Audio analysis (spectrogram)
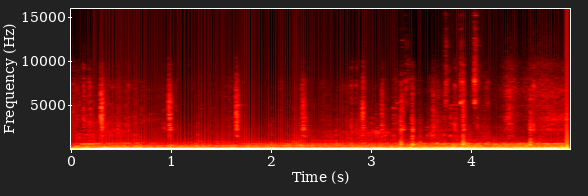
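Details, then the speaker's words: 2005 Acura TL after passenger-side motor mount replacement, driven over parking-lot bumps after a rattle in reverse and park: steady low road rumble with no clunks or rattles, normal engine mount. "No clunking, no rattling."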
